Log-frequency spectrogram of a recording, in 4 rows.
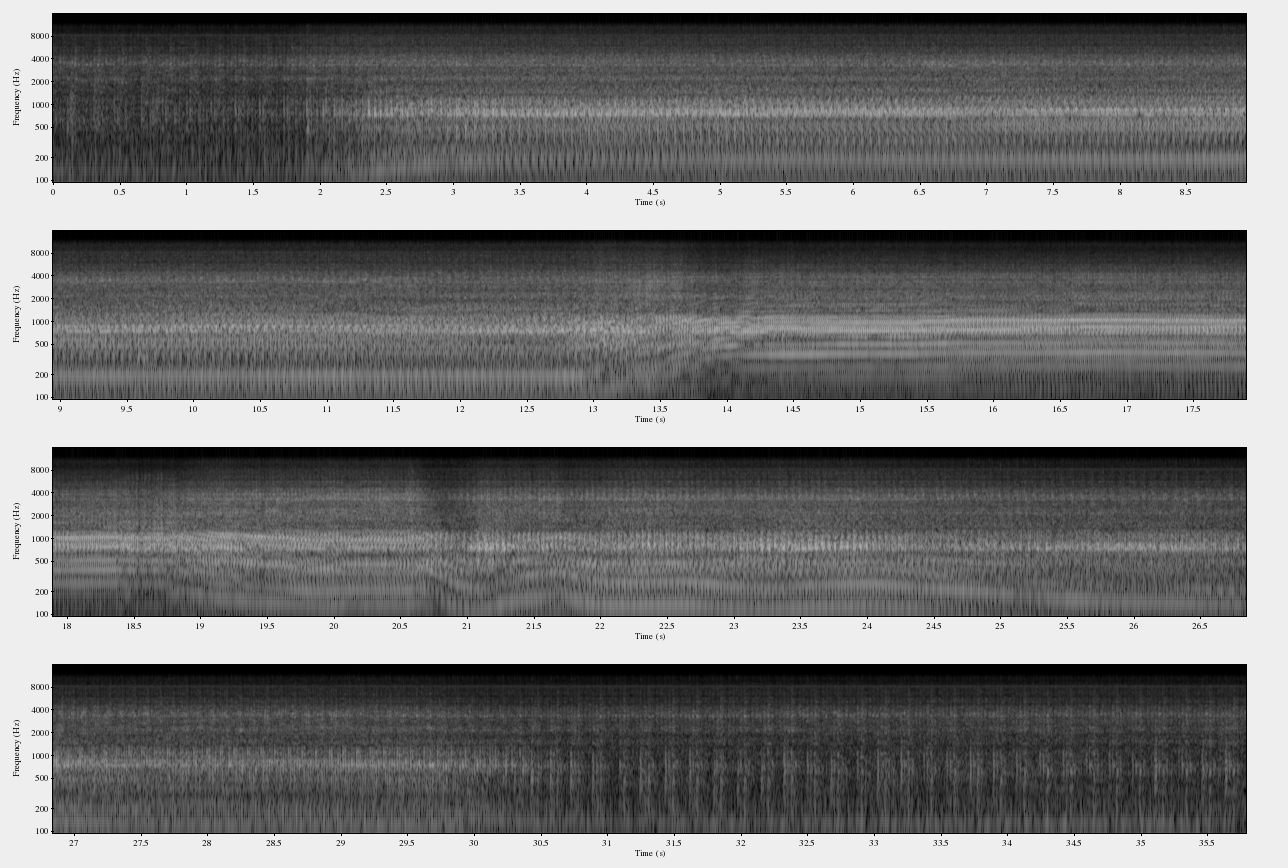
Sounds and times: Medium engine (mid frequency): 0.0 - 35.7.

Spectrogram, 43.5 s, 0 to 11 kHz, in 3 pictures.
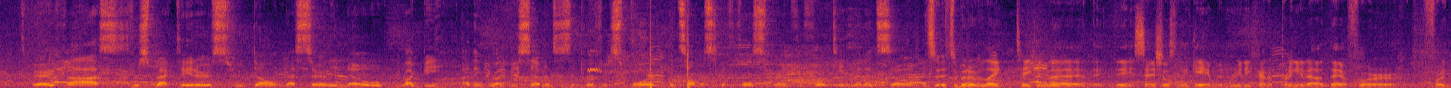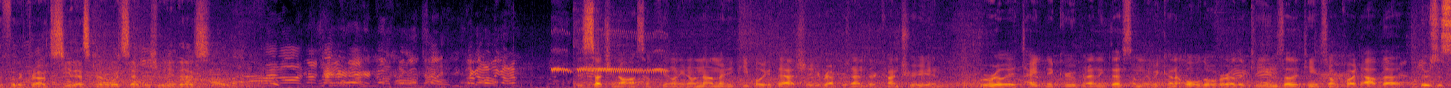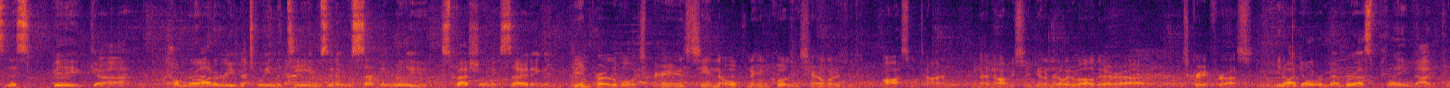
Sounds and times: Male speech, man speaking: 0.2 - 19.7, 20.3 - 43.5.

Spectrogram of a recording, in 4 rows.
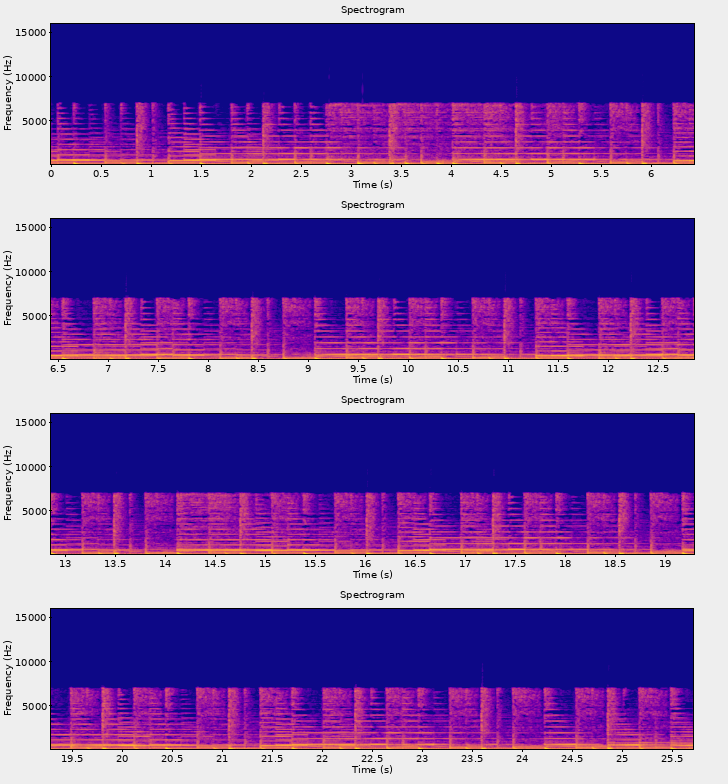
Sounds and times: Music: 0.0 - 25.7.

